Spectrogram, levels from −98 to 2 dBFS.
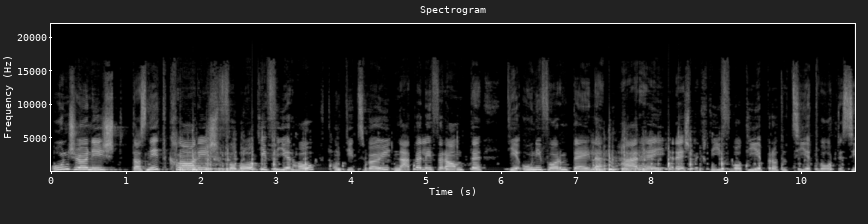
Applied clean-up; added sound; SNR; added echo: classical method spectral subtraction.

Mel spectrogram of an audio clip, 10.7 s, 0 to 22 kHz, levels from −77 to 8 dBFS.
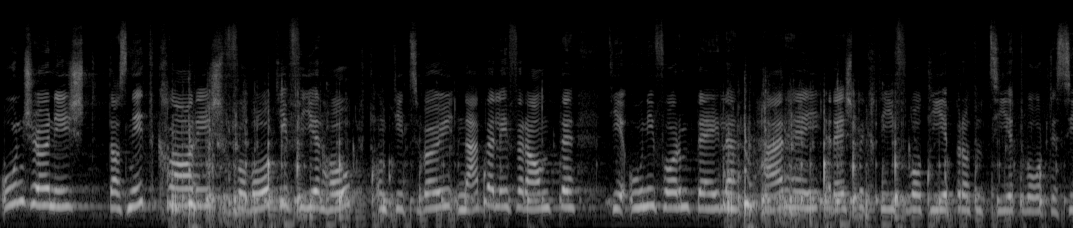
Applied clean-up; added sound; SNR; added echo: none; Sink (filling or washing) / Gurgling; 4 dB; none.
